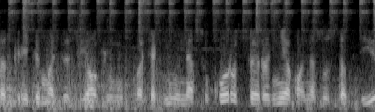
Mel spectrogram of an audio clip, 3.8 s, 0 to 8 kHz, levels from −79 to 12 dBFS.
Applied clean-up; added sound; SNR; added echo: none; Thunder + Tambourine; 9 dB; none.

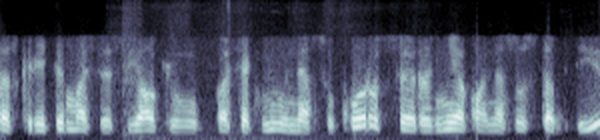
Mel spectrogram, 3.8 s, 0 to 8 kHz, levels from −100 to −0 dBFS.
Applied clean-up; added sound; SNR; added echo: none; none; none; none.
